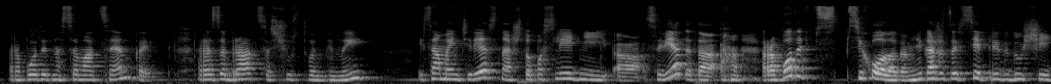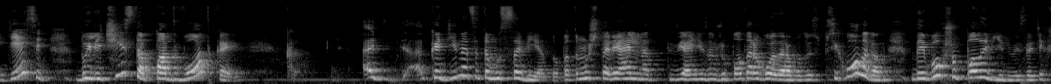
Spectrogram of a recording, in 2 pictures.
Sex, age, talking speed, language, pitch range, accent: female, 20-39, 140 wpm, Russian, 220-295 Hz, native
